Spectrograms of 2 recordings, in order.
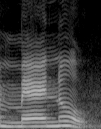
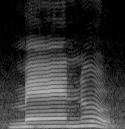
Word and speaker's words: मैनर: ठीक है, फिर है मैनर, मैनर, मैनर, मैन को हम ज़्यादा लंबा बोल रहे हैं तो यहाँ पर फर्स्ट सिलेबल पर ही लग जाएगा।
